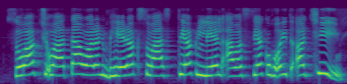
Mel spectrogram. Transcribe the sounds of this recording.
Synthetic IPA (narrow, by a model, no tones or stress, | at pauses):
sək̚t͡ʃʰʋat̪aʋəɾənbʱeɾəksʋast̪ʰjəklelaʋəsjəkɦojt̪ət͡ʃʰi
